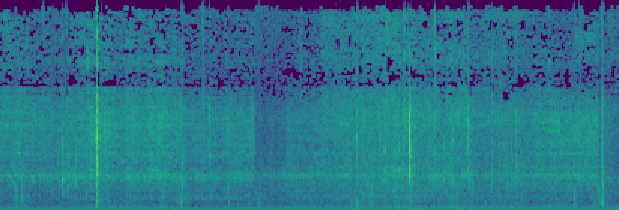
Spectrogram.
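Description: Wooden toy train coaches rolling along wooden track: a steady low rumble with scattered light clicks.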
